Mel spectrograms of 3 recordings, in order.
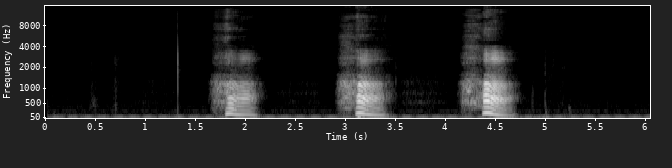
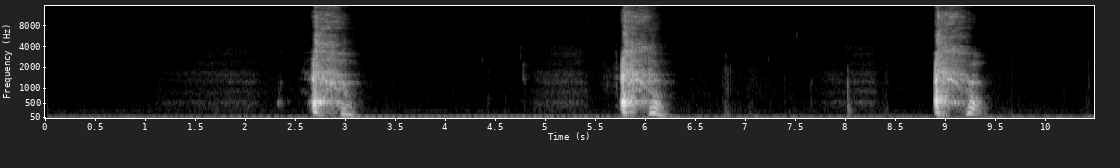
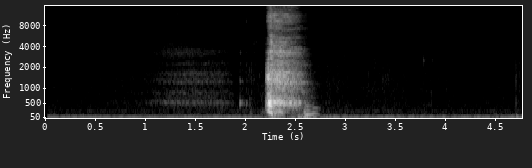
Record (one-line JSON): {"exhalation_length": "6.1 s", "exhalation_amplitude": 17749, "exhalation_signal_mean_std_ratio": 0.3, "three_cough_length": "10.5 s", "three_cough_amplitude": 28361, "three_cough_signal_mean_std_ratio": 0.25, "cough_length": "4.8 s", "cough_amplitude": 17148, "cough_signal_mean_std_ratio": 0.21, "survey_phase": "beta (2021-08-13 to 2022-03-07)", "age": "45-64", "gender": "Male", "wearing_mask": "No", "symptom_cough_any": true, "symptom_sore_throat": true, "symptom_onset": "3 days", "smoker_status": "Never smoked", "respiratory_condition_asthma": false, "respiratory_condition_other": false, "recruitment_source": "Test and Trace", "submission_delay": "2 days", "covid_test_result": "Positive", "covid_test_method": "ePCR"}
